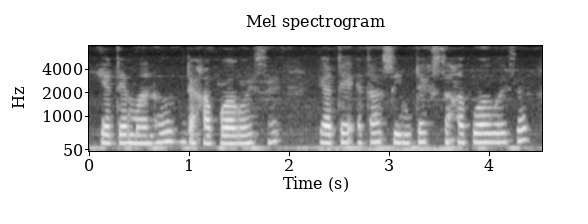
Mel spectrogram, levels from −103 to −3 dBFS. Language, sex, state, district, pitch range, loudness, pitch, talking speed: Assamese, female, Assam, Kamrup Metropolitan, 230-265 Hz, -16 LUFS, 245 Hz, 145 wpm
